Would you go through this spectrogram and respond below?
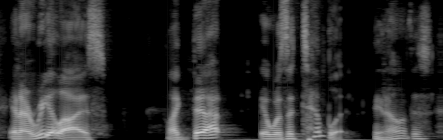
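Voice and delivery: normal talking voice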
